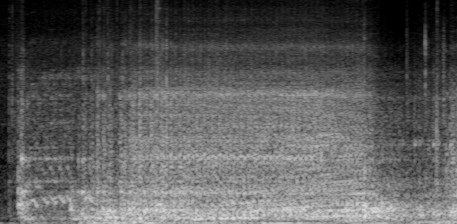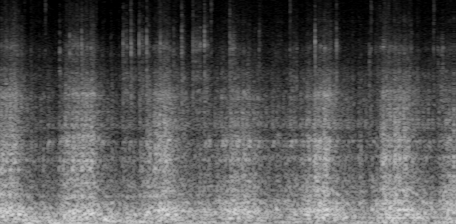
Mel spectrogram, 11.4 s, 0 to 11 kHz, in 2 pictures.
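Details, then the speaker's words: Ford 7.3L Power Stroke diesel truck, about 26 years old, started at about 50°F without throttle; long uneven cranking, then rough lumpy run with misses and no oil pressure; hard cold start, injectors suspected. "I'm not going to try a throttle because it should start without the throttle. It's like 50 degrees Fahrenheit today, but we'll find out."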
